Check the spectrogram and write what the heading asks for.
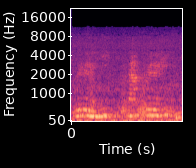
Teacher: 舌尖在前面弹两下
